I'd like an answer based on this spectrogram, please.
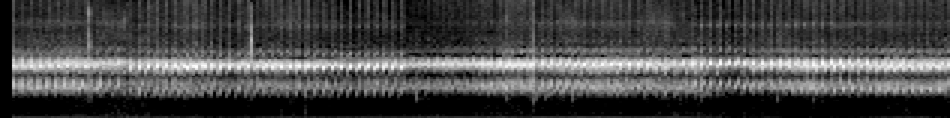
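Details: Tree frogs chorusing at a pond on a muggy night in New Jersey: a dense, continuous overlapping pulsed trill with two bright bands, one lower and one higher, and a rapid throbbing rhythm with no pauses.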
